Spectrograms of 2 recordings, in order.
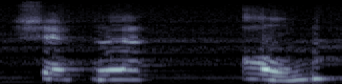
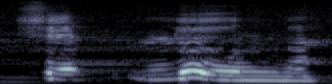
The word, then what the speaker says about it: Shalom: Should not be punctuated as a long O sound. Shalom. It should be a long U. Shalom.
